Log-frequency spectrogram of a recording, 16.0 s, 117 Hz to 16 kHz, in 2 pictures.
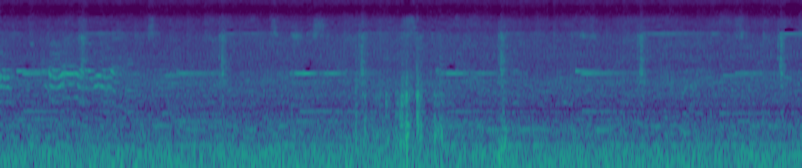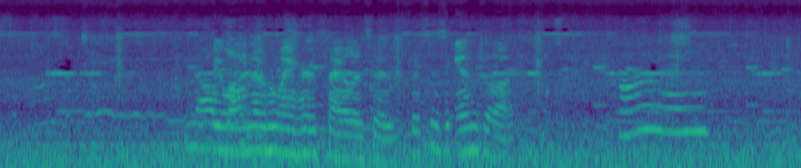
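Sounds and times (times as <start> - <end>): low mechanical rumble: 0.0 - 16.0.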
